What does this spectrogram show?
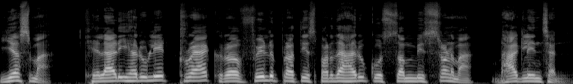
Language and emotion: Nepali, neutral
